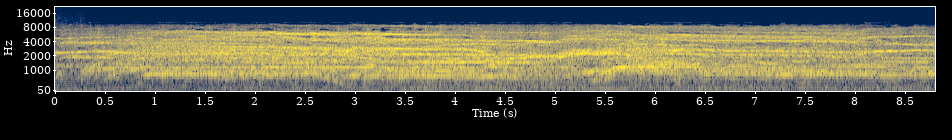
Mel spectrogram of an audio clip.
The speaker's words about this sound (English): The scream, the the 60 minute din of uh, a thousand children screaming. It was a noise that was unusual. It was it was fun to hear because it was like it showed us that we were doing something right.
